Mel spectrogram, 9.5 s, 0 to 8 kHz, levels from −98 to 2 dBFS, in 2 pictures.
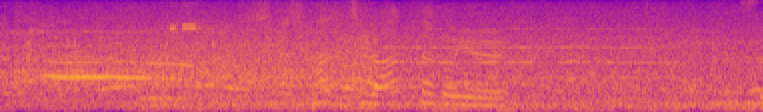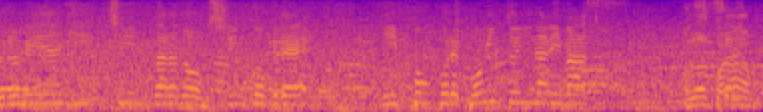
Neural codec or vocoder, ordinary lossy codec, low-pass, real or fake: none; none; none; real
